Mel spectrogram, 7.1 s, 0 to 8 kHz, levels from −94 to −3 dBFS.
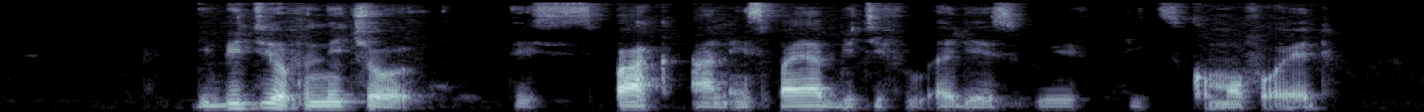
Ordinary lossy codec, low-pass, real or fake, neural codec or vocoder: none; 7.2 kHz; real; none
